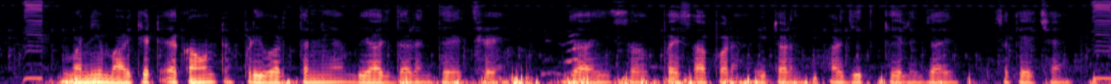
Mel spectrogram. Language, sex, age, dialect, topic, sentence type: Maithili, male, 18-24, Eastern / Thethi, banking, statement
